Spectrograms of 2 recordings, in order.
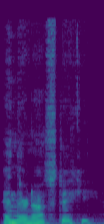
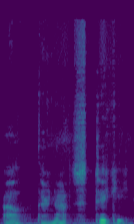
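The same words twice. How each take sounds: First: Said in the usual way. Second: Hushed repeat. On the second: Real, not acted.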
